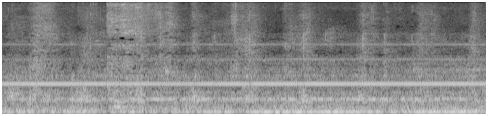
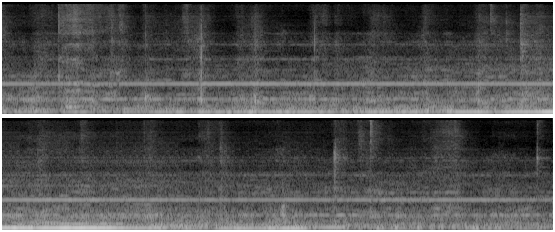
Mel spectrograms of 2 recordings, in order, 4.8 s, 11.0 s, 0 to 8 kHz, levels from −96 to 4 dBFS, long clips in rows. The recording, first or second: first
